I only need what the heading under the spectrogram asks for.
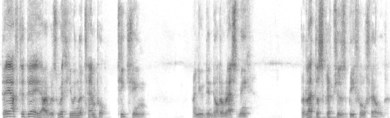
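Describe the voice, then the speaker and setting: A man's voice: on the low side, expressive, moderate pace, fairly bright tone. A man reading the part of Jesus as a grave, resolute teacher in a dramatic scripture reading, with emphatic delivery. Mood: reproachful, resigned.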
